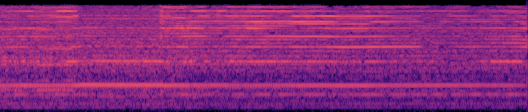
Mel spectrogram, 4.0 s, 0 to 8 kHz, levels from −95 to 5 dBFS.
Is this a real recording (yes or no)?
yes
